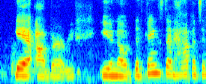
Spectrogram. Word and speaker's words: Arbery: Um, I can't think of how to pronounce the other young man's name. My Aubrey. Yeah, Arbery.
